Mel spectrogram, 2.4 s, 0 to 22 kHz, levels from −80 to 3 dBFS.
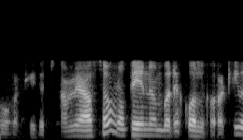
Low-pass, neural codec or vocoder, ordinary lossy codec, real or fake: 3.6 kHz; codec, 16 kHz, 1 kbps, X-Codec, HuBERT features, trained on balanced general audio; none; fake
